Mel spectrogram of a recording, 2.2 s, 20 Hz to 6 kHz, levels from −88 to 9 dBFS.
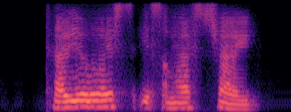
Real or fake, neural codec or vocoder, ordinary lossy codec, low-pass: fake; codec, 16 kHz, 0.5 kbps, FreqCodec, smaller model; none; 5.4 kHz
